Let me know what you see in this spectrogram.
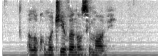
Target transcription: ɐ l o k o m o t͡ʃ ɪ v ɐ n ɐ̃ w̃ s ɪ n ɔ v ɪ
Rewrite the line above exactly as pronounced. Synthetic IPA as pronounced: ɐ l o k o m o t͡ʃ i v ɐ n ɐ̃ w̃ s ɪ m ɔ v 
